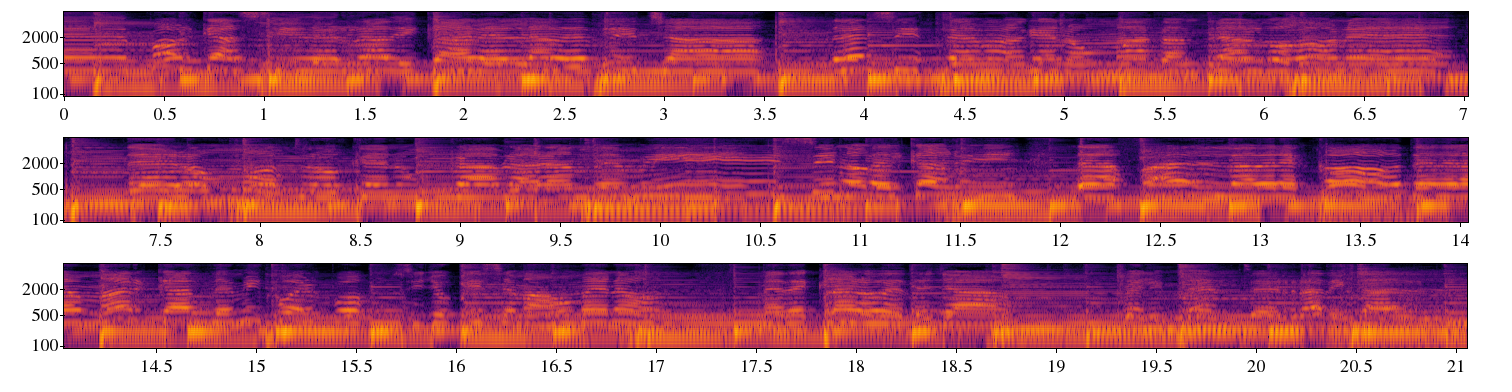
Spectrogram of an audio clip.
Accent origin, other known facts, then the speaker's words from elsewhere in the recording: Andalusia, Spain; como somos muchas andaluzas en el colectivo, es un poco este cambiar la J por la H, ¿no? Que para mí la J no existe.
